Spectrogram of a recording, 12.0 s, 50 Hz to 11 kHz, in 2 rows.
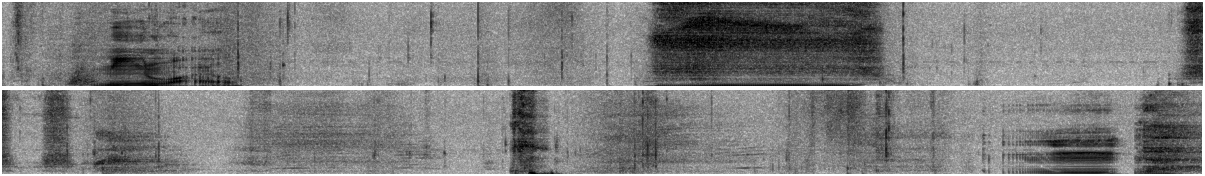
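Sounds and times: breathy mouth noises: 0:03.2 - 0:04.5
person making buzzing hissing sound: 0:03.2 - 0:04.5, 0:05.8 - 0:06.7, 0:08.6 - 0:09.2.

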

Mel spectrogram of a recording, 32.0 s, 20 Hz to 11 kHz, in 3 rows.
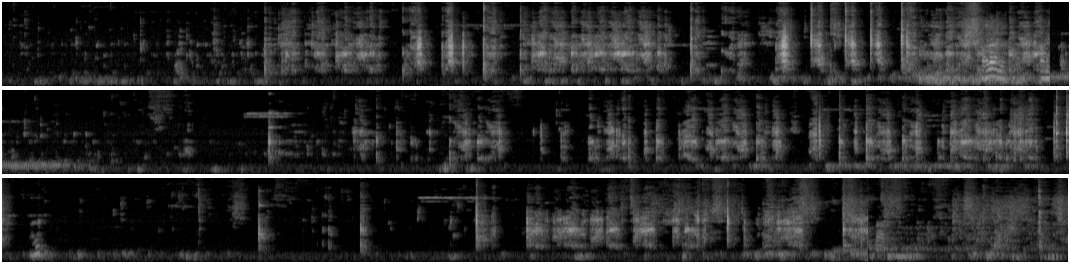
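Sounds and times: metal ladle scraping a pan: 0:02.4 - 0:10.5, 0:14.1 - 0:21.4, 0:26.0 - 0:32.0.

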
